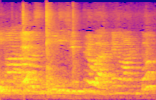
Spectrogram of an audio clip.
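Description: Talking throughout, with two short sharp clicks about a third of a second and two thirds of a second in.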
